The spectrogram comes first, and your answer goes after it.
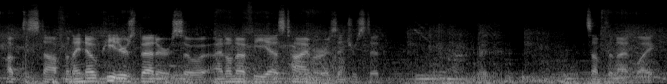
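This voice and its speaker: A man's voice: mid-range voice, fairly even intonation, fairly quick. A man giving casual, rambling live commentary as he streams a game, talking conversationally to his viewers. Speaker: game streamer, channel host. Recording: loud music and game sound behind. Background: loud game music and effects.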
